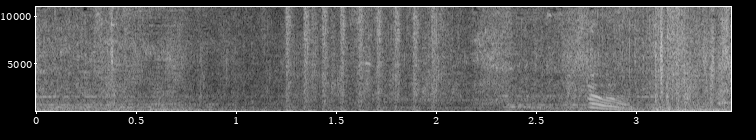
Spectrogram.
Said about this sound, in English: Yeah, that killed him! Oh yeah, killed the Mire Lurk King. With a grenade.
